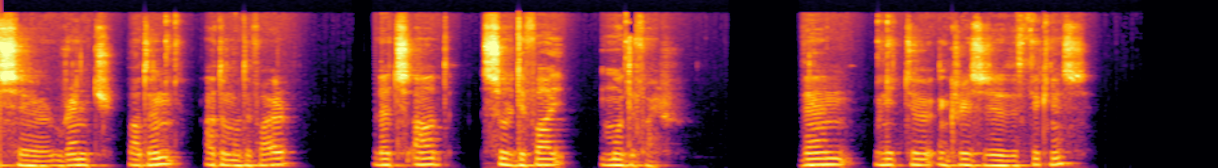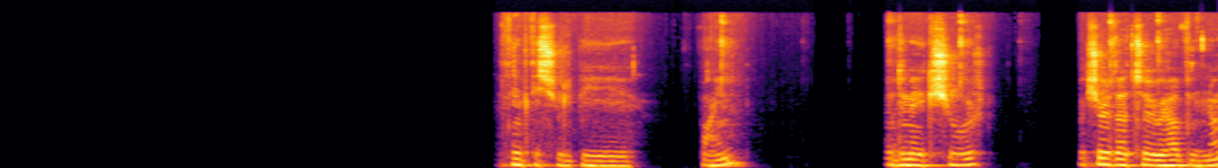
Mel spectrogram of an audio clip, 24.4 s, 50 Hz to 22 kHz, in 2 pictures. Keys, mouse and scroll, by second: 1.6-6.5 drag, 8.8 click, 10.4 click, 12.9 click, 16.9 click, 17.3 middle click, 17.5-19.5 drag, 20.2 click, 21.2 click, 22.5 click, 22.9 middle click, 23.8-24.3 drag.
